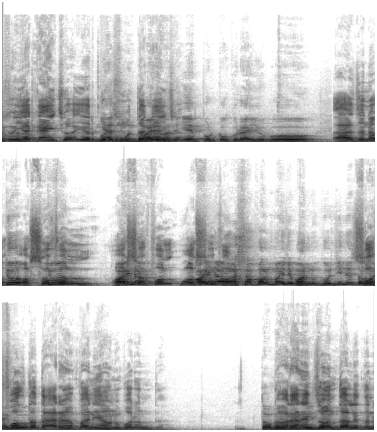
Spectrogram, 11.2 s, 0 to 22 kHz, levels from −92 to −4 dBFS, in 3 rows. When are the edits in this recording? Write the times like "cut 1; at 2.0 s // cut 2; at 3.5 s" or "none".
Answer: cut 1; at 3.2 s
